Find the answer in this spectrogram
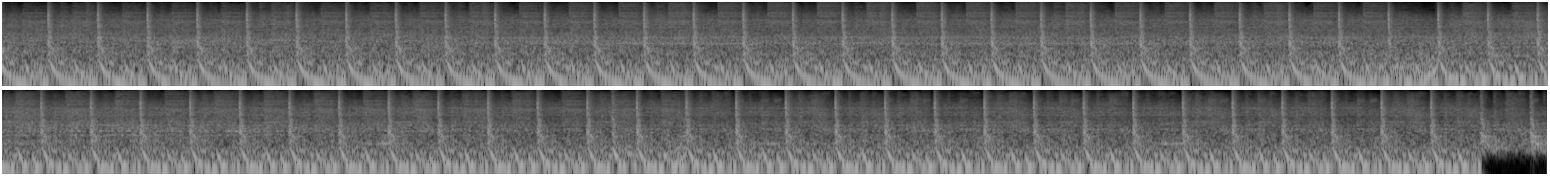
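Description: Hard techno playing loud: a fast, steady kick-drum beat over heavy bass and dense layered synth sounds.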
